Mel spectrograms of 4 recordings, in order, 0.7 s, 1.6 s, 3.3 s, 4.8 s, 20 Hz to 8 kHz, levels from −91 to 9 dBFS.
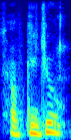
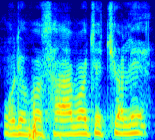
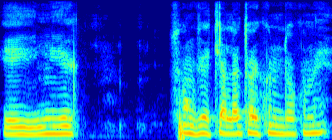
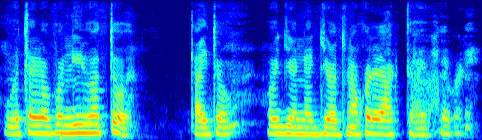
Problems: none marked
